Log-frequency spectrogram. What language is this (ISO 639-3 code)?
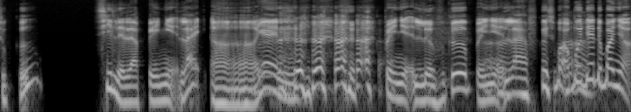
msa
